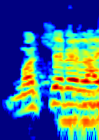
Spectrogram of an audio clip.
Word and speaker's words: mozzarella: And when that comes, first, முதலாவது that one pronounced almost like a T, the letter T. And the second that is pronounced like the or the. Mozzarella. Z is pronounced the, mozzarella.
